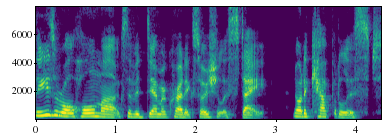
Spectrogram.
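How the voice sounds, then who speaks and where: In an Australian accent, a woman speaks at a medium pitch and moderate pace with ordinary pitch variation, on a very clean recording with a silent background. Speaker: journalist. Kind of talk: interview conversation.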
